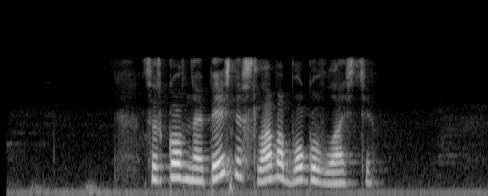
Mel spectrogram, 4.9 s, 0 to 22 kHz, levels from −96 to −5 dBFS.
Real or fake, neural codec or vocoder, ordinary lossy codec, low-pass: real; none; none; 7.2 kHz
